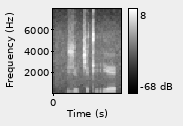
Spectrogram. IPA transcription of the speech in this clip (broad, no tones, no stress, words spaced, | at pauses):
zʉcətrʲɛ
